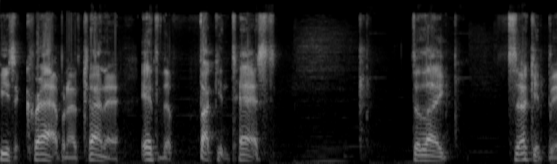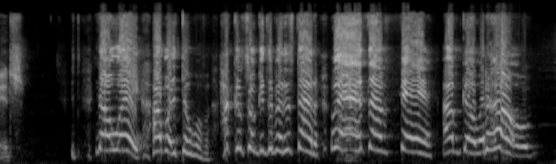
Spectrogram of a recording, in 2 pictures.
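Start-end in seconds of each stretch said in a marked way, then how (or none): 6.5-10.9 put-on very high, whiny sore-loser kid voice. Voicing a rival who lost a game battle: whiny sore loser kid voice. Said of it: "What a little bitch".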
